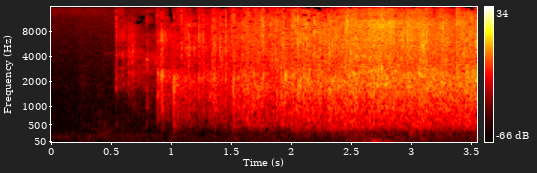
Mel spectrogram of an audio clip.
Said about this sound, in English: I don't even feel good about the applause.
